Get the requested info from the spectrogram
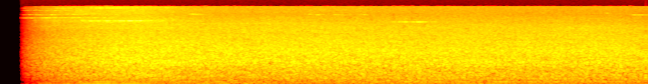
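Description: Steady street traffic noise, a continuous hum of cars, fading in about a quarter second in.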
